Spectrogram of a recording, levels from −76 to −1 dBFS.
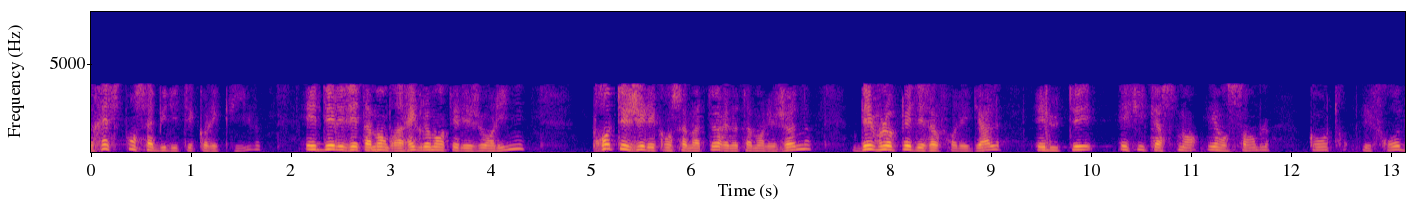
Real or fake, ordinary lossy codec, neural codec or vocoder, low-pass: real; AAC, 16 kbps; none; 7.2 kHz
